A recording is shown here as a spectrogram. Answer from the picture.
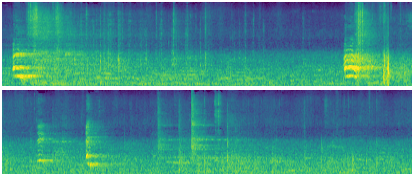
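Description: Drawn-out shouted military drill commands ringing across an open square: a loud one at the start, another about seven seconds in and a shorter one near ten seconds. A couple of sharp clacks fall in between.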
